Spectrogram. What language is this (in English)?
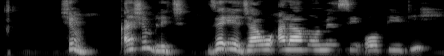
Hausa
